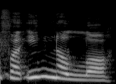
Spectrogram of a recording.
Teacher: یہاں نون مشدد ہے تو یہاں پر غنہ ہوگا اور اللہ کا نام پر پڑا جائے گا، کیونکہ اللہ کے نام سے پہلے زبر ہے۔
